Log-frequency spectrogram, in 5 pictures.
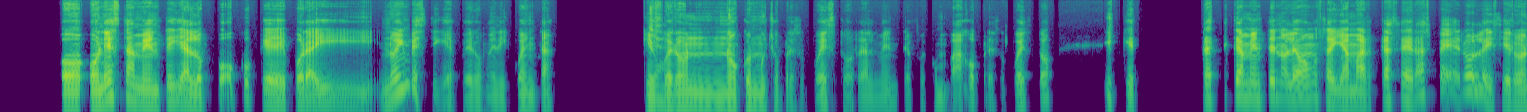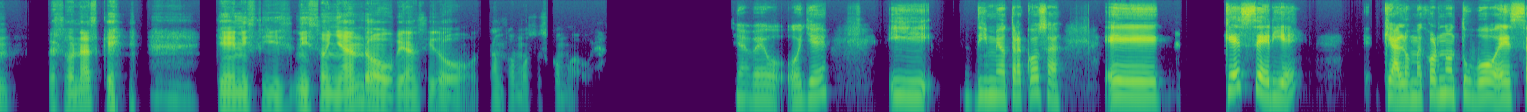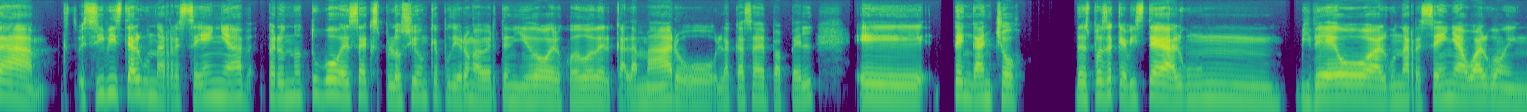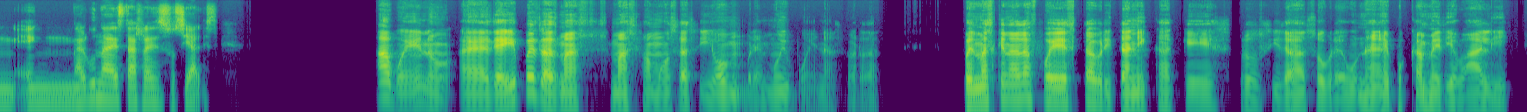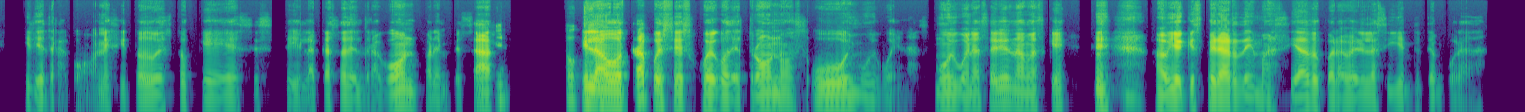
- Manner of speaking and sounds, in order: laughing while speaking: "que"; other noise; laughing while speaking: "época"; chuckle
- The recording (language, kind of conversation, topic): Spanish, podcast, ¿Cómo influyen las redes sociales en la popularidad de una serie?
